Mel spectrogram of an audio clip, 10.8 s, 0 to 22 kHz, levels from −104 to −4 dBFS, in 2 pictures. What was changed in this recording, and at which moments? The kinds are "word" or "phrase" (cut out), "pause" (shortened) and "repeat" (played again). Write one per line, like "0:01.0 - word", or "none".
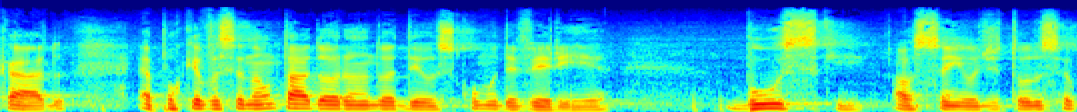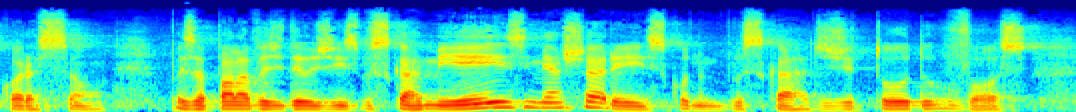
none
